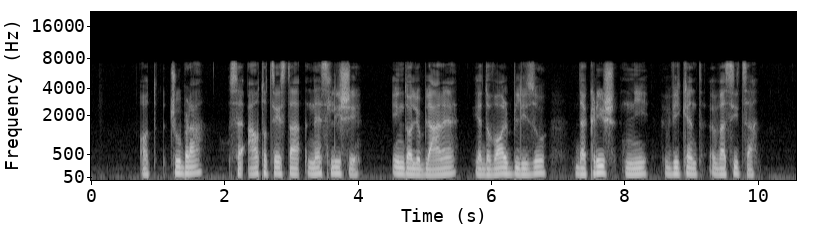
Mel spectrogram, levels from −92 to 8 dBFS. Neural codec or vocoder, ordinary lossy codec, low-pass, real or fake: none; none; 7.2 kHz; real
